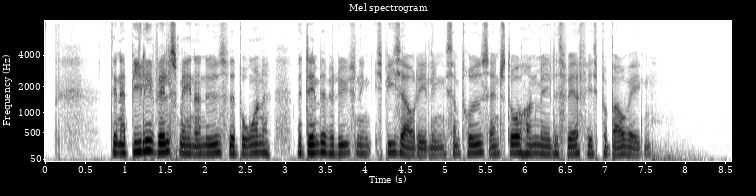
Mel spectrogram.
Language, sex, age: Danish, male, 20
